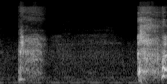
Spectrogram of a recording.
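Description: Two separate harsh cough bursts from an adult, the second followed by a quick extra burst; an ordinary cough.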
